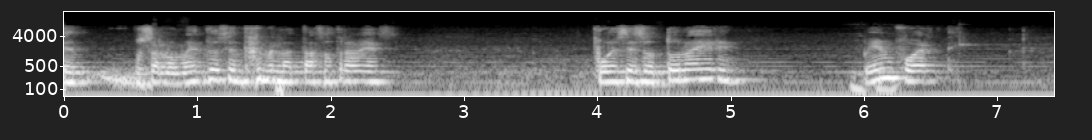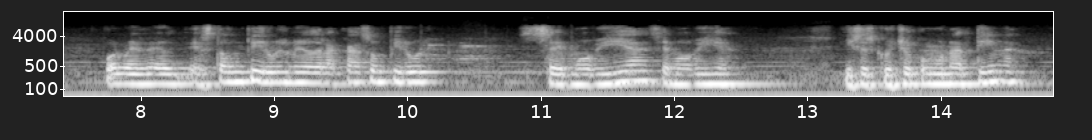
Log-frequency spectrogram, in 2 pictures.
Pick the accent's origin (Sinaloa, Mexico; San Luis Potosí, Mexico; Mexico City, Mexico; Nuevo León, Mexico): Nuevo León, Mexico; Monterrey; Soy de Monterrey.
